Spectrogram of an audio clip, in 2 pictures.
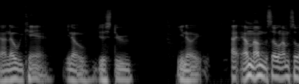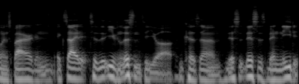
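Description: A man in an American accent speaks at a moderate pace with vocal fry. His pitch is fairly low, with ordinary variation. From Houston, Texas. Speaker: school board candidate. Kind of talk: casual interview.

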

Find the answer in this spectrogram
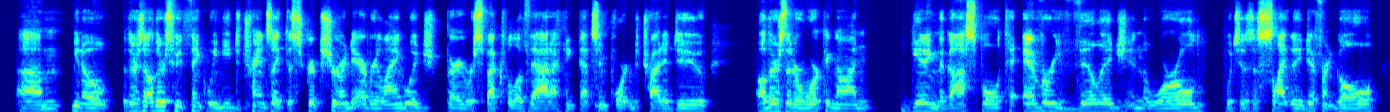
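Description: This man has a plain, everyday voice with a fairly low pitch. He moves at a fairly quick pace with fairly even intonation. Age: 60s. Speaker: author and missions ministry leader. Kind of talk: interview on biblical prophecy.

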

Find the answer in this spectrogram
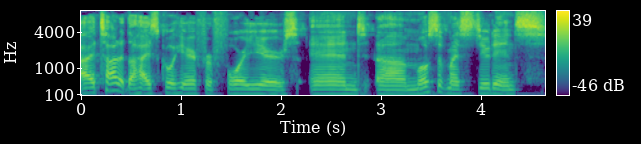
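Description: A man with an American accent and a normal speaking voice, medium in pitch, at a fairly slow pace. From US Northeast, Connecticut. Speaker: business owner. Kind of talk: interview.

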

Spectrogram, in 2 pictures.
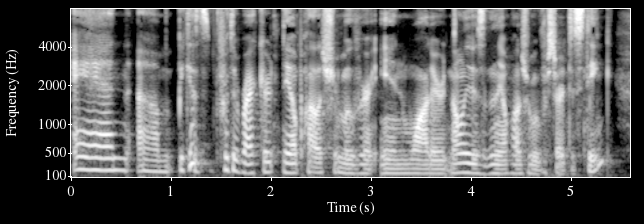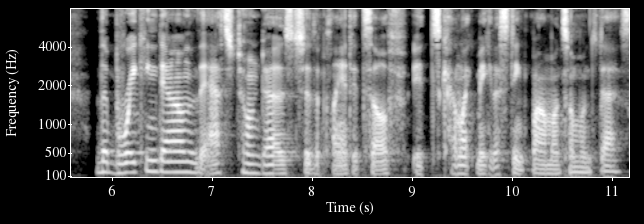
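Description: A woman's very deep, low voice with an American accent, fairly quick and full of very wide pitch swings, in a very clean recording with a silent background. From US Midwest. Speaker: guest co-host giving advice. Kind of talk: casual advice chat.

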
